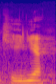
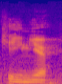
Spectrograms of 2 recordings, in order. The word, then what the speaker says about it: Kenya: No, lo and behold, the official pronunciation of the name of that particular country was in fact changed at independence in 1963.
